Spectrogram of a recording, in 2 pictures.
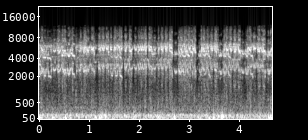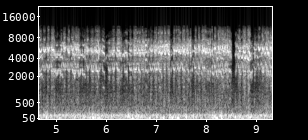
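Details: Growing American kestrel chicks in a nest box on private land in Wisconsin, USA, recorded by nest camera on 14 June 2022; dense, grating, unbroken high chatter throughout, with a low background drone.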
